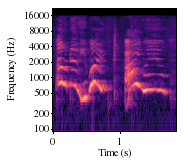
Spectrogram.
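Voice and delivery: squeaky, loud cartoon defiance; high Yoshi voice. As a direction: shout back high and cheeky. Yoshi answers back.

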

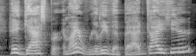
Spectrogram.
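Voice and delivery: mildly desperate, seeking an answer. A narrator's reading. Issei turning to Gasper, desperately. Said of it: "asked Issei desperately".

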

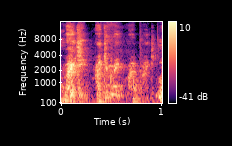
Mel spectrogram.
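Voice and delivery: rapid hushed name-calling; insistent whisper. Acted. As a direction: whisper over and over to a classmate. Sneakily getting classmate's attention.

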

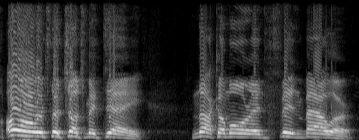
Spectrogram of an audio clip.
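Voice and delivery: loud, high entrance call; excited announcer. Acted. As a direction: announce the surprise arrival.

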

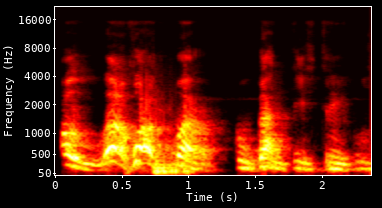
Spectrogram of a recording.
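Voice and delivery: loud, high comic outburst as punchline; acted cry of sudden decision; mock triumphant shout. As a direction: burst out with exaggerated resolve.

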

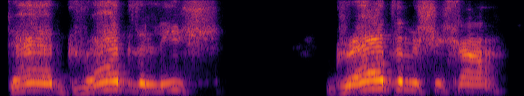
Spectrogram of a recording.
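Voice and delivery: high, slow, ringing call to his father; slow, high, pleading shout; urgent plea. Acted. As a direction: call it out like a desperate summons across distance. Son's urgent note to father.

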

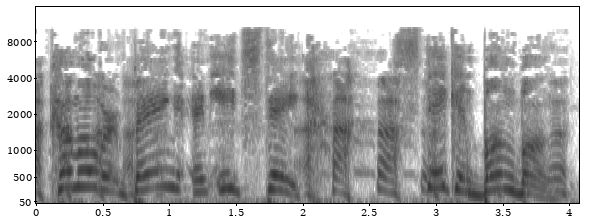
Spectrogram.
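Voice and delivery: high, drawn-out mock invitation; mock sales pitch. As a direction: stretch it out like a cheesy slogan. Mock pitch for swingers club food.

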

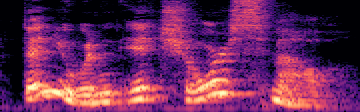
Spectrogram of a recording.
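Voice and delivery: high storybook character voice; Big Fluffy Bear. Acted. Fluffy bear explaining to smelly bear, high and lilting. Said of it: "asked Big Fluffy Bear".

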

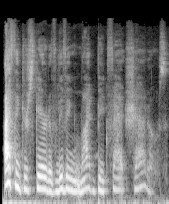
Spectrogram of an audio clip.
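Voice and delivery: mock whisper. Mocking the proposal insult in a breathy whisper. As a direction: breathe it like a smug smooth-talker.

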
